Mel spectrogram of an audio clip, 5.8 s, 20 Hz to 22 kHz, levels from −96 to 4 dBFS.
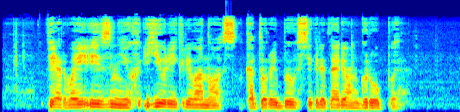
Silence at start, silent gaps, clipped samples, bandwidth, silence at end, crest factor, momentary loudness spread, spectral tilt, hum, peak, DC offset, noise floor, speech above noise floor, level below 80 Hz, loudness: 0.6 s; none; under 0.1%; 12.5 kHz; 0.7 s; 14 dB; 5 LU; -3 dB/octave; none; 0 dBFS; under 0.1%; -51 dBFS; 37 dB; -54 dBFS; -13 LUFS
